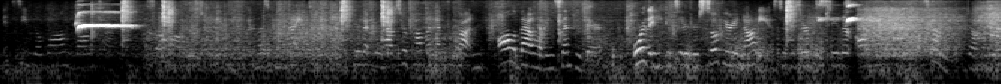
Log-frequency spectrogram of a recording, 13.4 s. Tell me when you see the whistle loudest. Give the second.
1 s.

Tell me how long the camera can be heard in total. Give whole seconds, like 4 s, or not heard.
3 s.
